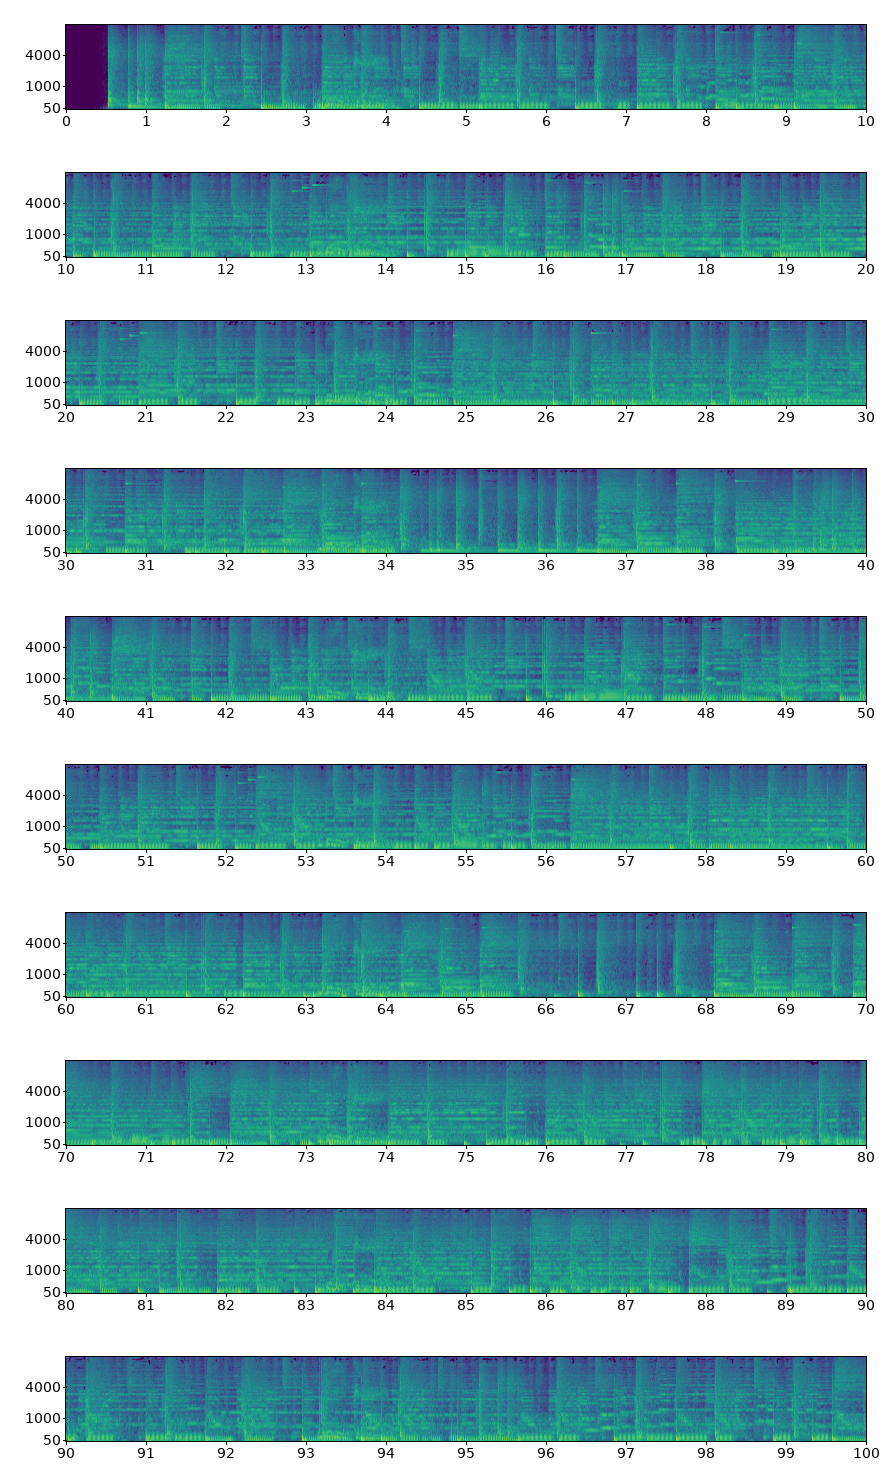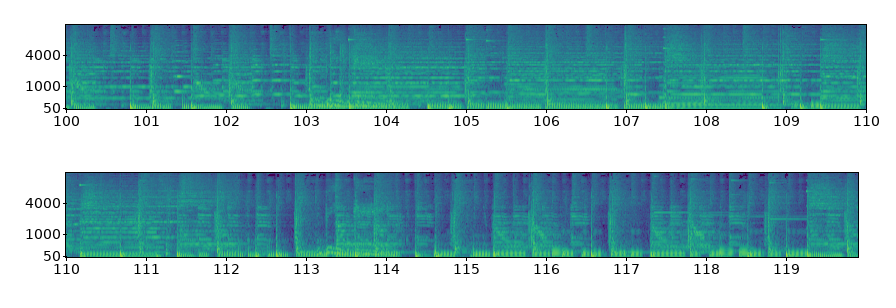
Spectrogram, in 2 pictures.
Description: Aeolian/Minor
funky
groovy
driving
energetic
lively
strings
bass guitar
electric guitar
drums
brass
